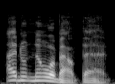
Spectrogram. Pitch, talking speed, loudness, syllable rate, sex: 130 Hz, 260 wpm, -18 LUFS, 5.8 syllables/s, male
